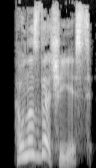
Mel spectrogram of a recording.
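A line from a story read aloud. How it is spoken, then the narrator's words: Joyful sudden recollection. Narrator (Russian): радостно спохватился Матвей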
